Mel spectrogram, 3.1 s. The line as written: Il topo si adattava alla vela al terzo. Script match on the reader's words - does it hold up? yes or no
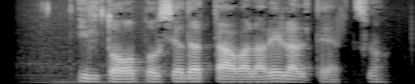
yes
